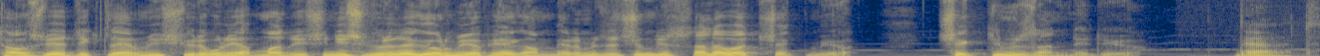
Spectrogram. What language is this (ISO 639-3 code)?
tur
